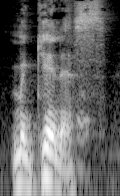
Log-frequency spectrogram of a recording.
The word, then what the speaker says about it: McGuinness: I'm mispronouncing McGuinness, which is Guinness, even though I don't drink.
